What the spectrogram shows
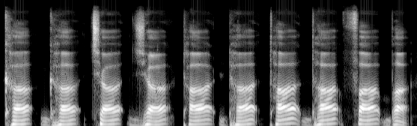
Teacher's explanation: ಹಕಾರ ಸೇರಿ ಉಚ್ಚರಿಸುವ ಧ್ವನಿಗಳು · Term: ಮಹಾಪ್ರಾಣ ವ್ಯಂಜನಗಳು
